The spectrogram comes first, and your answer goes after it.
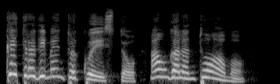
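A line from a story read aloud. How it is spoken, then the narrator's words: Shouted. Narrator (Italian): Renzo grida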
